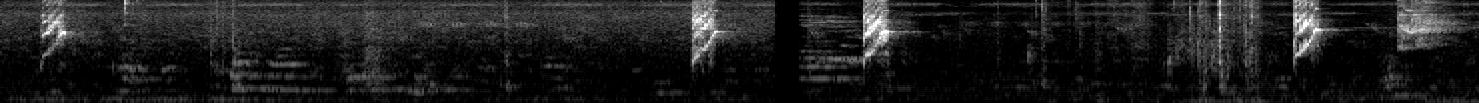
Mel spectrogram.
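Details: Female canary calling to a male: five short, sharp chirps that sweep steeply upward, spaced irregularly over about eleven seconds, with faint steady tones and quiet pauses between them.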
